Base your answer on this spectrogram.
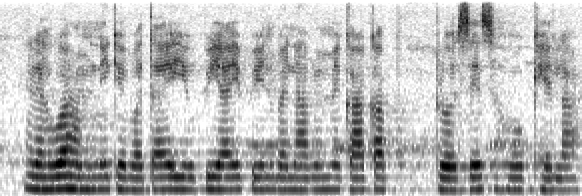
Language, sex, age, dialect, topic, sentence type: Magahi, female, 25-30, Southern, banking, question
